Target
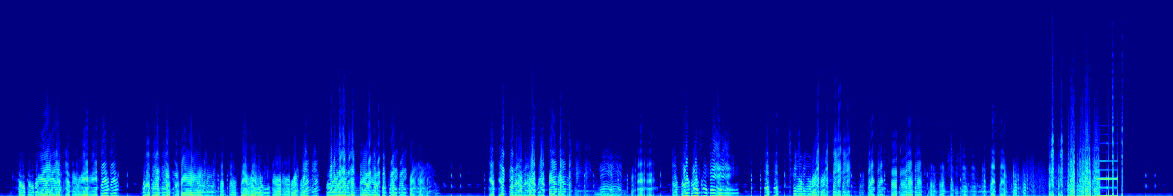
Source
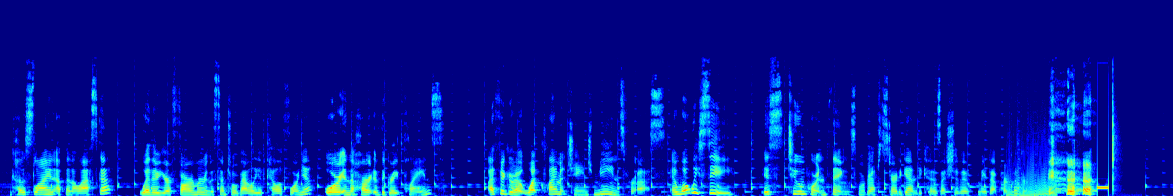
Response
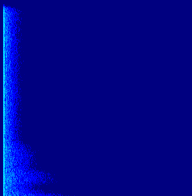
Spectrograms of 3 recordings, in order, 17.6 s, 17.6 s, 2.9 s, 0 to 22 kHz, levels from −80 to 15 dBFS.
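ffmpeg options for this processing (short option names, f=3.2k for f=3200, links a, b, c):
-af "bass=f=250:g=-10,treble=f=4k:g=-6,aeval=exprs='val(0)+0.00562*(sin(2*PI*60*n/s)+sin(2*PI*2*60*n/s)/2+sin(2*PI*3*60*n/s)/3+sin(2*PI*4*60*n/s)/4+sin(2*PI*5*60*n/s)/5)':c=same,aeval=exprs='0.841*(cos(1*acos(clip(val(0)/0.841,-1,1)))-cos(1*PI/2))+0.335*(cos(3*acos(clip(val(0)/0.841,-1,1)))-cos(3*PI/2))+0.15*(cos(8*acos(clip(val(0)/0.841,-1,1)))-cos(8*PI/2))':c=same,areverse,acompressor=threshold=-29dB:ratio=8,areverse,aecho=1:1:137:0.668,adynamicsmooth=sensitivity=5.5:basefreq=3.6k"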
